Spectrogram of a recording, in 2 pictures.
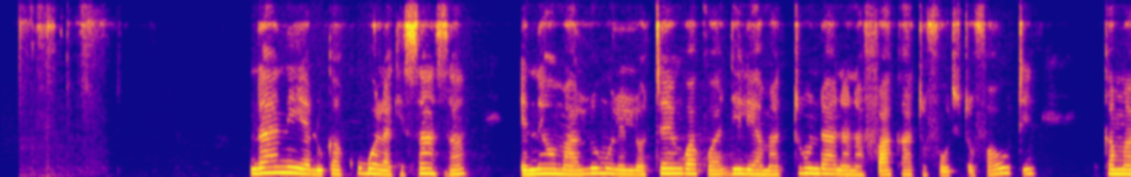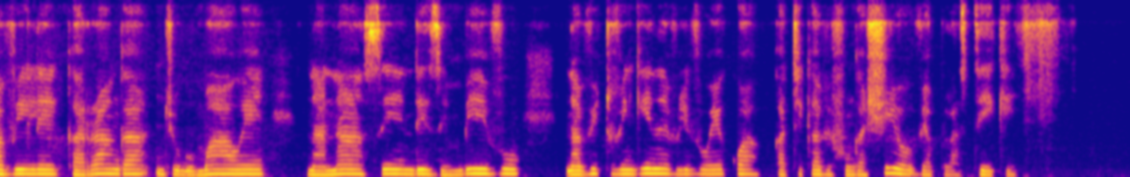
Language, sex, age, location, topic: Swahili, female, 36-49, Dar es Salaam, finance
